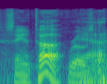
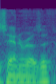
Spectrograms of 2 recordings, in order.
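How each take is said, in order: First: The name is said with an embellished, put-on pronunciation. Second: The name is said plainly, like a local. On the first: The speaker is an outsider to the place. The speaker calls it wrong. "But here come the New York guys" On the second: The speaker is a local who knows the place. The speaker calls it right. "you hear the guys from KCBS"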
